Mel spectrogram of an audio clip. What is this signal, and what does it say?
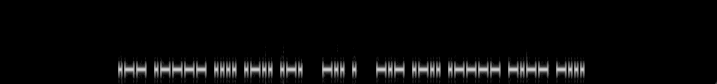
Morse code, heard as a keyed tone, about 40 wpm, 700 Hz. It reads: W1HLR DE KL1YB
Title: USA Callsign DE Callsign - 5 Characters - 40wpm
